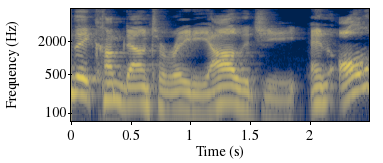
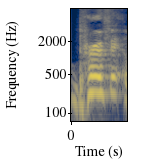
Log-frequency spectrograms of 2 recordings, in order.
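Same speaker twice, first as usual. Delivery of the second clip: "Perfect" hit higher, scoffing; sarcastic emphasis; 7 semitones higher, 3 dB louder than usual. Real, not acted. Mocking the layman's idea of a perfect photo, scoffing. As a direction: spit the word back in scorn. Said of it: "so far from perfect".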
